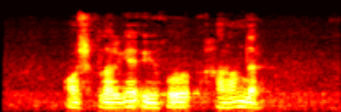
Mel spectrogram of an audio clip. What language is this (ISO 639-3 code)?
uzb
